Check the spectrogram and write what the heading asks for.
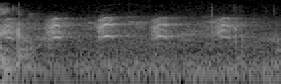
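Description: A bird calling: four short, high notes repeated at an even pace, about two and a half a second.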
